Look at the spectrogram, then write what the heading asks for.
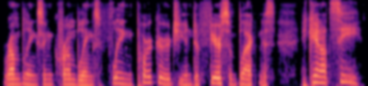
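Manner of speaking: fearful, fretful Gurgi; frightened creature voice. A narrator's reading.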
